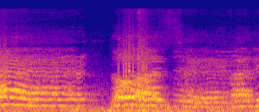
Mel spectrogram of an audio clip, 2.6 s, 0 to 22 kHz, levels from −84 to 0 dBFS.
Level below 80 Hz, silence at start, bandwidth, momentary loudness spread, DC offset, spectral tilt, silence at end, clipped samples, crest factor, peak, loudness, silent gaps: -24 dBFS; 0 s; 15.5 kHz; 10 LU; under 0.1%; -8 dB/octave; 0 s; 0.2%; 12 dB; 0 dBFS; -12 LUFS; none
